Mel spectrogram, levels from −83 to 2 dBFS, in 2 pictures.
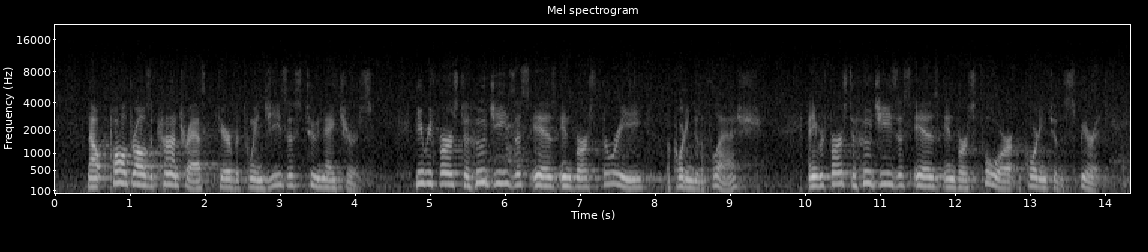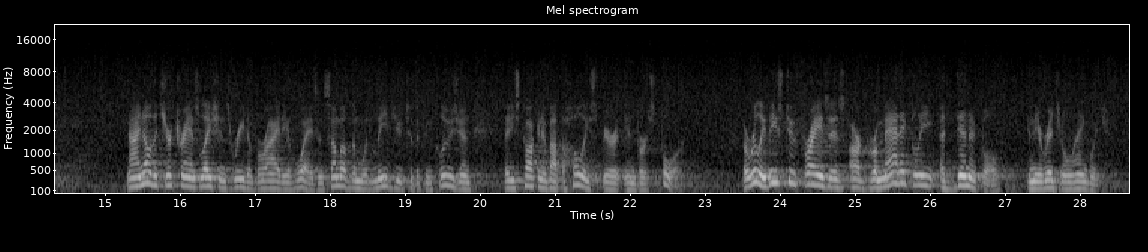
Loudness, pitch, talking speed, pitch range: -32 LUFS, 165 Hz, 165 wpm, 135-190 Hz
